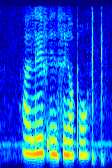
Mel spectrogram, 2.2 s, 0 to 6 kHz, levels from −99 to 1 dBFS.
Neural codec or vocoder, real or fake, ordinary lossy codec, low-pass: none; real; MP3, 24 kbps; 5.4 kHz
